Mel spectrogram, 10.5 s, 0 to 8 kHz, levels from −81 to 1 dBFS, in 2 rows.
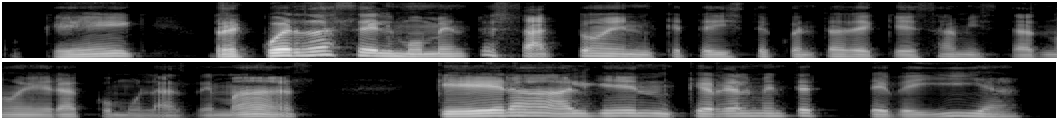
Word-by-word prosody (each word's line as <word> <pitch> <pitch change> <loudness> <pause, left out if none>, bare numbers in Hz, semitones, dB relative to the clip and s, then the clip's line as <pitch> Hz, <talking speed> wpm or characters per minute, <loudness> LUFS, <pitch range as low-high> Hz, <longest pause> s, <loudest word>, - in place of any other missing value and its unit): Okey, 125 +7 -2 0.3
¿recuerdas 160 - +6
el 145 -4 +6
momento 125 +4 -1
exacto 140 -4 -1
en 110 -5 -1
que - - -12
te - - -9
diste 100 +3 -7
cuenta 105 +2 -7
de 100 -5 -3
que 95 - -6
esa 95 +4 -12
amistad 100 -2 -9
no 100 +1 -9
era 100 +1 -5
como 95 -4 -16
las 80 -2 -12
demás?, 100 +6 -3 0.6
que 125 +4 +7
era 155 -2 +2
alguien 135 0 -2
que 130 -1 -1
realmente 135 +3 -3 0.2
te 105 - -3
veía 115 +4 -7
115 Hz, 150 wpm, -23 LUFS, 100-135 Hz, 0.6 s, que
